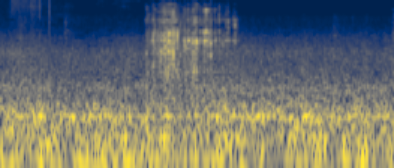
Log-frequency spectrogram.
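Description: Casino chips click softly as bets are placed.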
